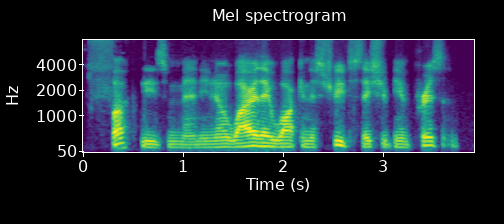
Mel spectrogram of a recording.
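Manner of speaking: ordinary talk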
